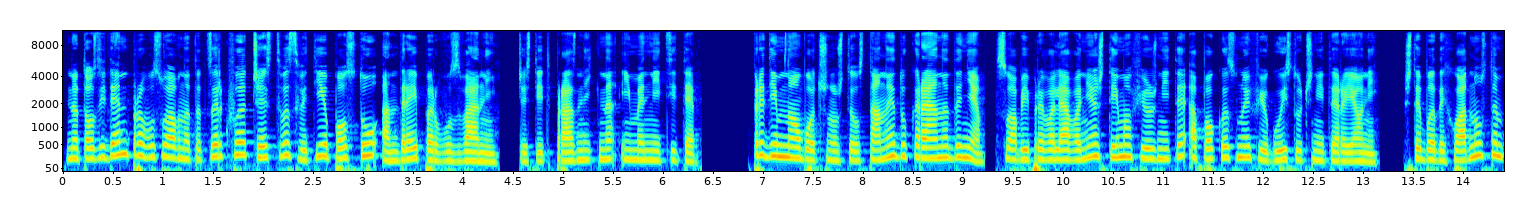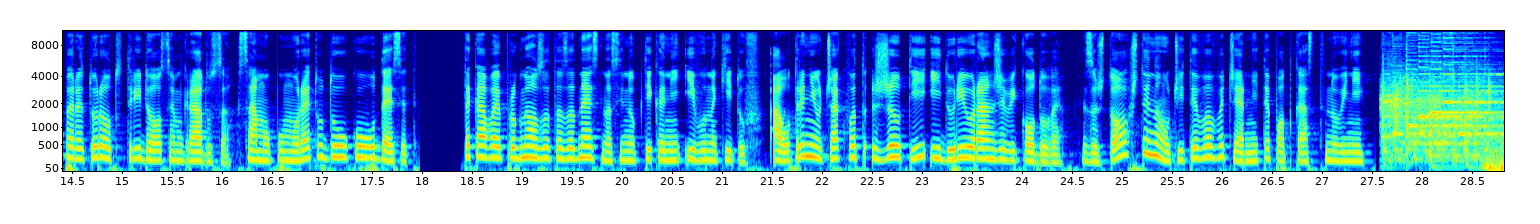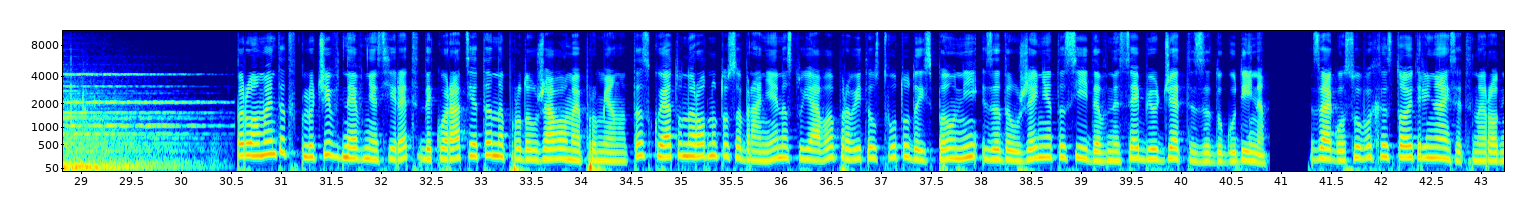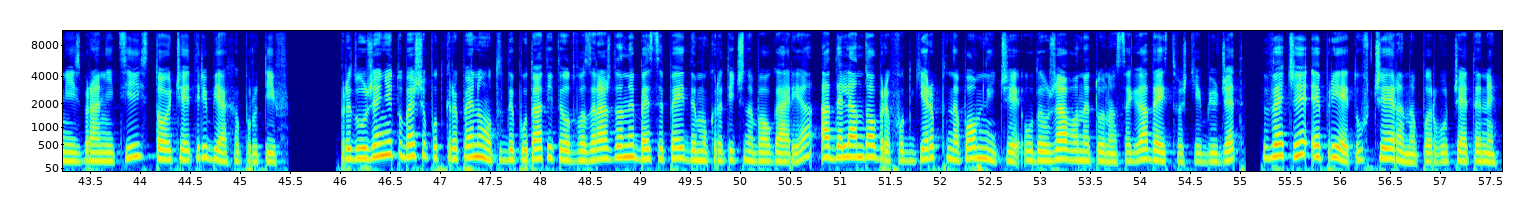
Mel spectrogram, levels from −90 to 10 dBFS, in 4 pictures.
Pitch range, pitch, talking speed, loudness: 170-225 Hz, 195 Hz, 145 wpm, -26 LUFS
